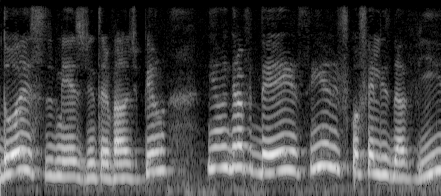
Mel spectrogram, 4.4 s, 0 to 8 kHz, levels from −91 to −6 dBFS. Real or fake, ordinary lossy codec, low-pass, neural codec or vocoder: real; none; 7.2 kHz; none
